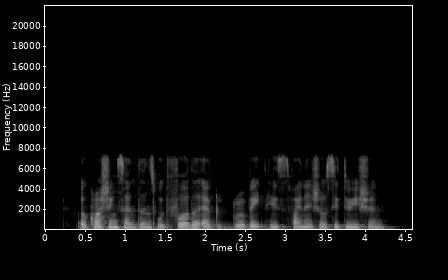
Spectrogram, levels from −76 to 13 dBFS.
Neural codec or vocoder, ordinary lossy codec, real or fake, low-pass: none; none; real; 7.2 kHz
